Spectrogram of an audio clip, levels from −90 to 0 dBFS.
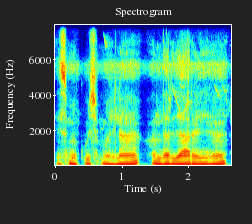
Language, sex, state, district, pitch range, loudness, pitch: Hindi, male, Jharkhand, Garhwa, 115-125 Hz, -14 LUFS, 115 Hz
